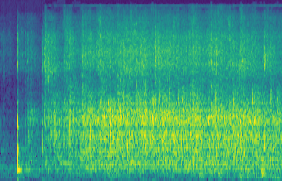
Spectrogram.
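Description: Audience applauding: a steady wash of clapping that builds within the first second and holds, just after a single sharp click.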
